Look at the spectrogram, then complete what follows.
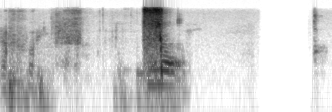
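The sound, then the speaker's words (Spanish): A person makes a quick, squeaky kiss noise that sounds like a tiny kitten sneeze, with a couple of short breathy vocal bursts before it and a faint click after. “Ah, un beso no mames, sino como estornudo de gatito.”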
